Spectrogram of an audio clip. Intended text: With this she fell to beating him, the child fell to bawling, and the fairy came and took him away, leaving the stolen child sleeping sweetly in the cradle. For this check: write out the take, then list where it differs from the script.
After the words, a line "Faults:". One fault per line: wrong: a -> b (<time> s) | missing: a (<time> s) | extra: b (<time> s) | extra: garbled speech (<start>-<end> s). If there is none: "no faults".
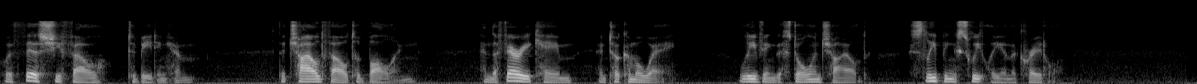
With this she fell to beating him, the child fell to bawling, and the fairy came and took him away, leaving the stolen child sleeping sweetly in the cradle.
Faults:
no faults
